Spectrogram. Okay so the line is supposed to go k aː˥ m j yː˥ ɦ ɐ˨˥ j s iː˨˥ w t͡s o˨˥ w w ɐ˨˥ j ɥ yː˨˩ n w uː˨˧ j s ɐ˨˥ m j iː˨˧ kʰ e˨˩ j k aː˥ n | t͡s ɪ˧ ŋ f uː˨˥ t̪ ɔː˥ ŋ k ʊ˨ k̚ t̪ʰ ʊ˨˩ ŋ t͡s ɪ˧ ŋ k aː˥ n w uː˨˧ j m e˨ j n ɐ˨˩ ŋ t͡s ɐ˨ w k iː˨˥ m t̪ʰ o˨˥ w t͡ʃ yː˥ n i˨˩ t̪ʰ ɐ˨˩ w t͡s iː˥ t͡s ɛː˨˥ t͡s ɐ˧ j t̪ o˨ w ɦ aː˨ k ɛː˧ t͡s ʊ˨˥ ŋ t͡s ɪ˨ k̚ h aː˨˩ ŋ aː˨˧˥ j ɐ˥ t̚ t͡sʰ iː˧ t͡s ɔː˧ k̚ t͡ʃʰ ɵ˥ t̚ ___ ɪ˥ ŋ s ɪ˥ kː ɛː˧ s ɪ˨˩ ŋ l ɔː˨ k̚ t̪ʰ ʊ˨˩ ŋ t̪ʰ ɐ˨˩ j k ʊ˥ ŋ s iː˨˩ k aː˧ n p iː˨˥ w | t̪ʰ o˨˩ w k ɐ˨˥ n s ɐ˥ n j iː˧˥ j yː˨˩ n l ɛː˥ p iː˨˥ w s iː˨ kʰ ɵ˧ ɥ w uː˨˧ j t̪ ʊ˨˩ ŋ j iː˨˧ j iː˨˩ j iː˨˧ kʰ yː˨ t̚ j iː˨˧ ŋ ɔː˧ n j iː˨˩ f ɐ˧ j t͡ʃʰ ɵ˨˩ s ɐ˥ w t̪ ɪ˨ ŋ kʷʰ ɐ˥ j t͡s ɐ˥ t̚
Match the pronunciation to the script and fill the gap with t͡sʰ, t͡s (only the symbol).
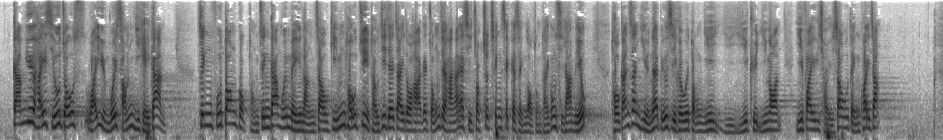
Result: t͡sʰ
